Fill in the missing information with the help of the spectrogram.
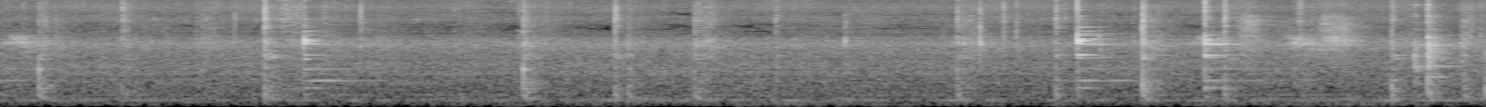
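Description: A spoon stirring sliced almonds frying in a little vanaspati ghee in an aluminium pot. The spoon scrapes and clicks against the pot at irregular moments, some clicks ringing briefly, over a soft steady sizzle.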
